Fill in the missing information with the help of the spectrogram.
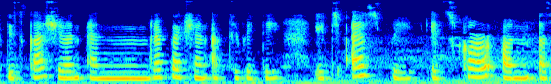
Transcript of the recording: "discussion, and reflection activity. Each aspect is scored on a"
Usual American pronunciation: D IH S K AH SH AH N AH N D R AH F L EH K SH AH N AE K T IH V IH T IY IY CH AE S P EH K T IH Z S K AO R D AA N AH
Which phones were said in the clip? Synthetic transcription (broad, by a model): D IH S K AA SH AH N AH N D R AH F L EH K SH AH N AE K T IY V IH T IY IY S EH S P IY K IH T S K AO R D AA N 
